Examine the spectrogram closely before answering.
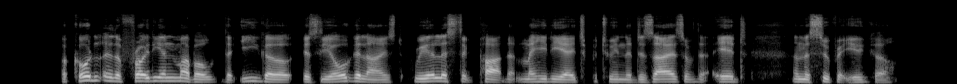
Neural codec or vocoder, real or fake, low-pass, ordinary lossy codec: codec, 24 kHz, 0.9 kbps, WavTokenizer, medium speech release version 1; fake; 10.8 kHz; none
